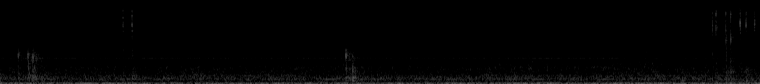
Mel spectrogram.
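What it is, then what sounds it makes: Aluminium and plastic keyboard being typed on. A slim white Apple Magic Keyboard, plastic keycaps on an aluminium base, lies on a wooden desk while both hands type continuously with their fingertips. Quiet, soft key clicks come in small bursts over a steady low background hum, with brief bright ticks near the end.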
